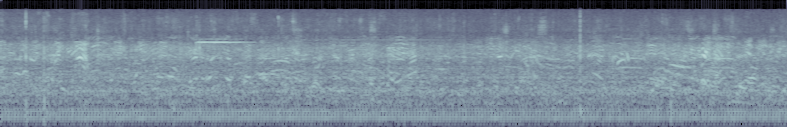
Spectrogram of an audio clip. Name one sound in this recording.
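Young women chatter and call out over one another in the open air.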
